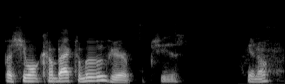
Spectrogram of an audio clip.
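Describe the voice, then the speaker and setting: A man's voice: fairly high pitch, sing-song, a little fast, narrow, tinny audio. A man on a livestream who reads viewers' chat comments aloud and teases the others. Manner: teasing, mock complaining. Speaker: co-host reading live chat.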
